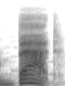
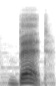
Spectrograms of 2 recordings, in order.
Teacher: The a sound in bat is more open, more expansive. The mouth is more rounded, as if you were going to take a bite of an apple. The a sound in bet is more closed, more discreet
